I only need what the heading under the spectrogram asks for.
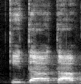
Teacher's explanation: کتاب میں کھڑا زبر ہے، تا میں ایک الف کے برابر کھینچ کر پڑھیں گے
